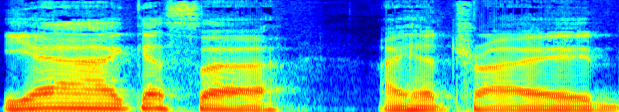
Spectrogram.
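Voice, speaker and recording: A man speaks in a very deep, low pitch. His pitch variation is ordinary. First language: English (speaking Spanish). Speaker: podcast host's husband. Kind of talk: casual chat. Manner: hesitant.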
